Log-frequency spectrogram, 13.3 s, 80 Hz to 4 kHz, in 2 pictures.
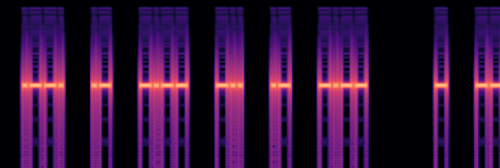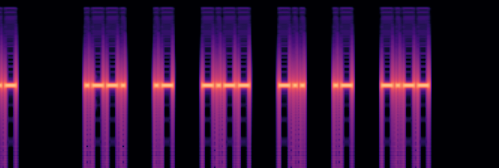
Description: Morse code, heard as a keyed tone, about 25 wpm, spaced as for 15 wpm, 550 Hz. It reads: PAYDAY TO PAYDAY
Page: news-headlines-in-morse-code-at-15-wpm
